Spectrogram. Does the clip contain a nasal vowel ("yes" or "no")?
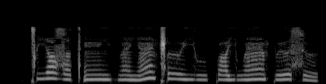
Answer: yes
